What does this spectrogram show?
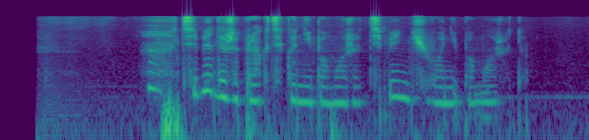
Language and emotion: Russian, sad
